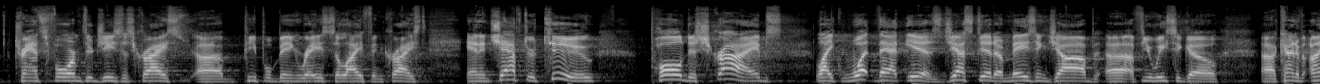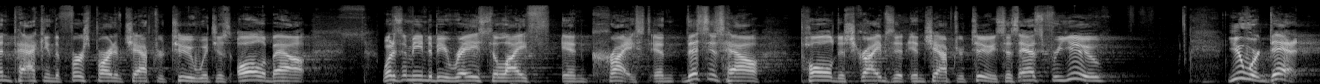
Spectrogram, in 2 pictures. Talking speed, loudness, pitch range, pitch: 170 wpm, -18 LUFS, 145-180 Hz, 160 Hz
